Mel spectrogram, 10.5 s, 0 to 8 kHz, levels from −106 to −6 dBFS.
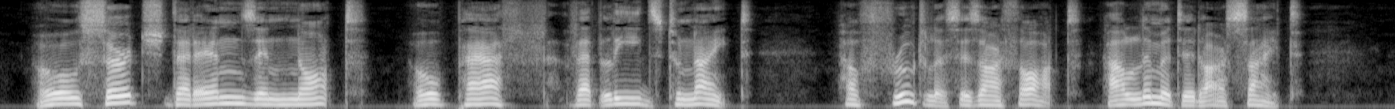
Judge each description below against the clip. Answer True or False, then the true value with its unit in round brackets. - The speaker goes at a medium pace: False (125 wpm)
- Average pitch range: True (3.3 semitones)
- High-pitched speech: False (140 Hz)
